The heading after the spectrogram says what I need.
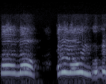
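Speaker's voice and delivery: loud, very high-pitched voice. Retelling a movie scene where a guard's mask is lifted: imitating a high-pitched voice. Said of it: "he's got the real high-pitched voice".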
